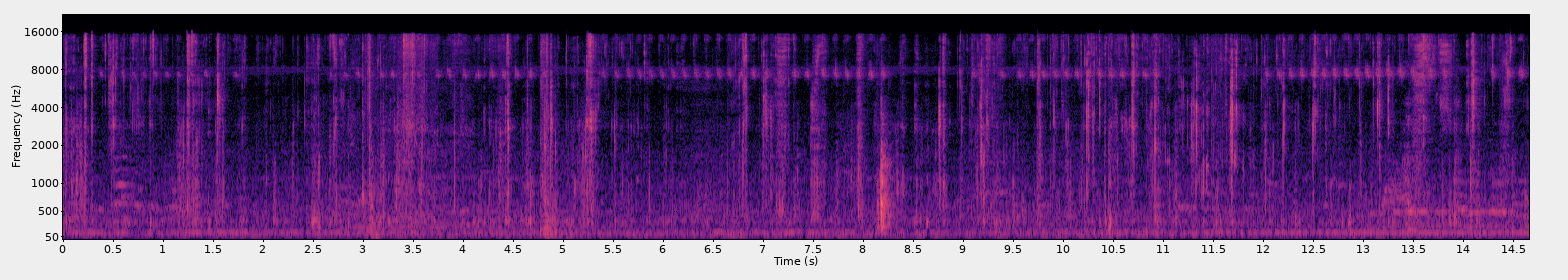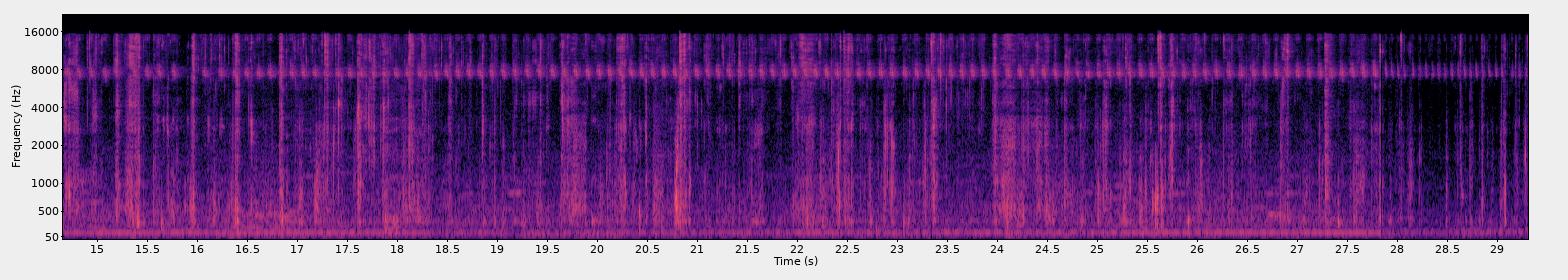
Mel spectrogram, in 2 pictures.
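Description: Close-miked eating sounds of a person eating rice and curry by hand: chewing and wet mouth clicks and smacks, with squelches of fingers working the rice on the plate.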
